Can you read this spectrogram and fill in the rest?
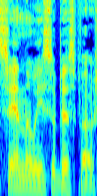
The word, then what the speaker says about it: San Luis Obispo: Did I say that right? – I don't know. You just sound so sure of yourself. – Well, you lived in California, so I didn't know if I just butchered it or not. San Luis Obispo, sure.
